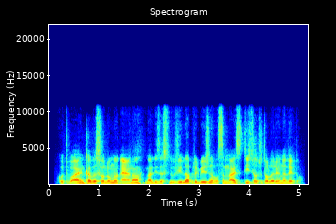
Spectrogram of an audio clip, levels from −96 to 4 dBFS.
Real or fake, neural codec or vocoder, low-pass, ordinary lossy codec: fake; codec, 16 kHz in and 24 kHz out, 0.9 kbps, LongCat-Audio-Codec, fine tuned four codebook decoder; 10.8 kHz; none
